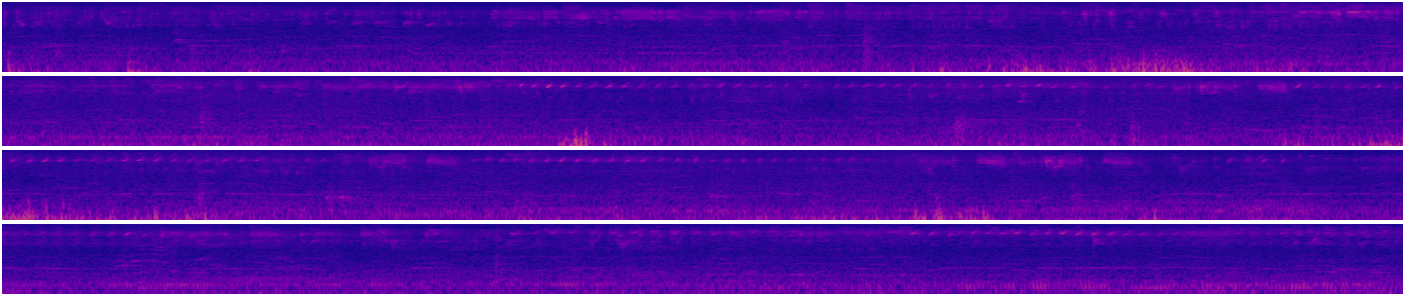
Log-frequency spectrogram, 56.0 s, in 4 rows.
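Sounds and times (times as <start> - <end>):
birds chirping in trills: 0.0 - 56.0.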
